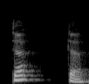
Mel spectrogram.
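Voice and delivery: usual speaking voice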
